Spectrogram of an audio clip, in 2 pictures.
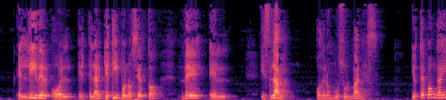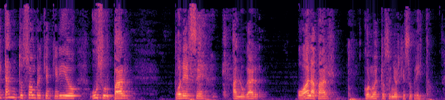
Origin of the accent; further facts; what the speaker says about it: Chile; Sí, somos chilenos, pero nuestra patria es celestial.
